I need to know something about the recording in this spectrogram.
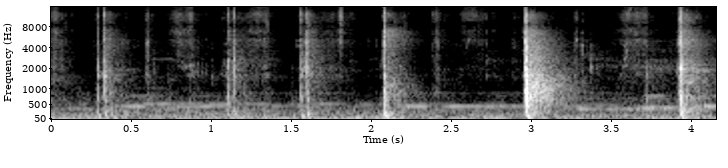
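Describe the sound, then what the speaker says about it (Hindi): Tarot cards being pulled from a deck and shuffled, heard as a series of soft, sharp taps and riffling snaps at irregular intervals, with a louder slap near the end, close and quiet with no voices. "let's pull out some more cards to gain more clarity in our reading for all of us"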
